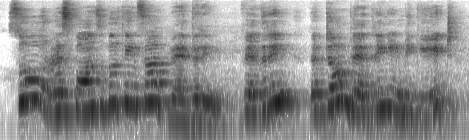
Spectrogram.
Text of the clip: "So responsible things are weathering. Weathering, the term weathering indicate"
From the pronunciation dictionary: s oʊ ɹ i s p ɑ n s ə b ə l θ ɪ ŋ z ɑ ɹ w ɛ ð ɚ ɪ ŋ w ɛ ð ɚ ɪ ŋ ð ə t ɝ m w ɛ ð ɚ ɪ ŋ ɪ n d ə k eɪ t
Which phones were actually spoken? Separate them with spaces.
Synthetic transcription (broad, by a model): s oʊ ɹ i s p ɑ n s ə b ə l t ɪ ŋ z ɑ ɹ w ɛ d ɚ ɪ ŋ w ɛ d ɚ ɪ ŋ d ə t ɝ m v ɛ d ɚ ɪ ŋ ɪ n d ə k eɪ t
